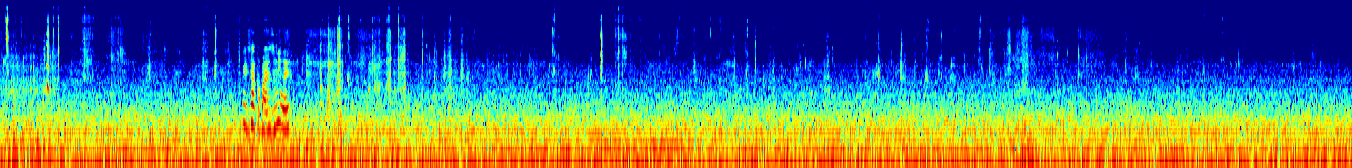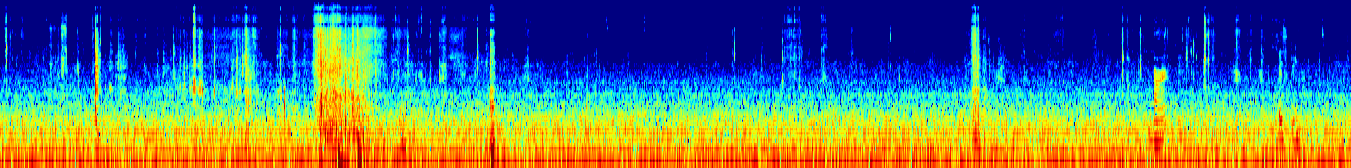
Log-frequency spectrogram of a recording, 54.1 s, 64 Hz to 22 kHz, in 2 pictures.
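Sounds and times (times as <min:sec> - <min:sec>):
people eating and handling packaging: 0:00.0 - 0:25.0, 0:25.7 - 0:54.0
car cabin engine hum: 0:00.0 - 0:54.0
packaging rustle: 0:31.7 - 0:35.0.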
